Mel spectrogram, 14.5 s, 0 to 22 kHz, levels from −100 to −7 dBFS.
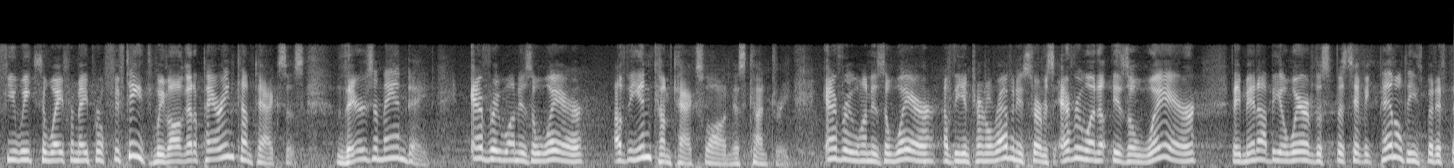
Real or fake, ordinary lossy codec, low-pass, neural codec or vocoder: fake; Opus, 64 kbps; 7.2 kHz; codec, 16 kHz, 6 kbps, DAC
